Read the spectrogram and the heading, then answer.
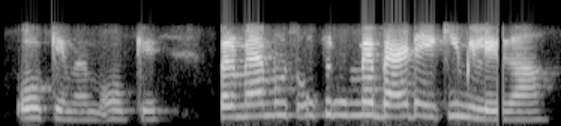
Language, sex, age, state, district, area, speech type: Hindi, female, 45-60, Madhya Pradesh, Balaghat, rural, conversation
